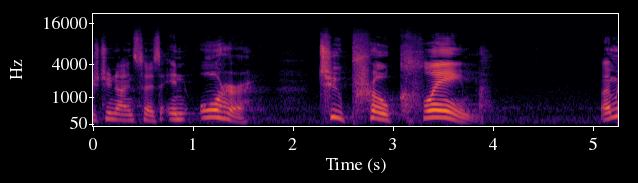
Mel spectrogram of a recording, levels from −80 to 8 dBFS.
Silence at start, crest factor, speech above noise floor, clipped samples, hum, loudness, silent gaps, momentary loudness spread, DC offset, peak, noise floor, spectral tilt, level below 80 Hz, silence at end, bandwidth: 0 s; 24 dB; 37 dB; under 0.1%; none; -26 LUFS; none; 14 LU; under 0.1%; -6 dBFS; -64 dBFS; -2.5 dB/octave; -84 dBFS; 0 s; 14 kHz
